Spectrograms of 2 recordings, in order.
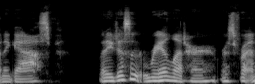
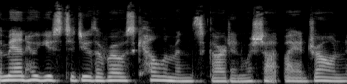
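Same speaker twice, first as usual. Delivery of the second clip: ordinary delivery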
